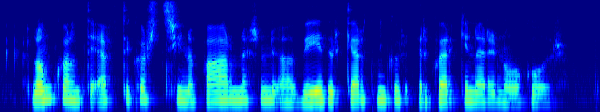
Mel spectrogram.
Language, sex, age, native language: Icelandic, female, 30-39, Icelandic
